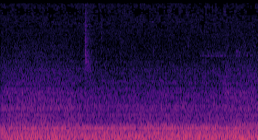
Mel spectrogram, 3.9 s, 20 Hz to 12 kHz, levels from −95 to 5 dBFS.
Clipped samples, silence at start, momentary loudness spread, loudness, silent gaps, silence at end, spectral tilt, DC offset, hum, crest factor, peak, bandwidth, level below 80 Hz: under 0.1%; 0 s; 1 LU; -44 LUFS; none; 0 s; -8 dB/octave; under 0.1%; none; 14 dB; -30 dBFS; 11.5 kHz; -48 dBFS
